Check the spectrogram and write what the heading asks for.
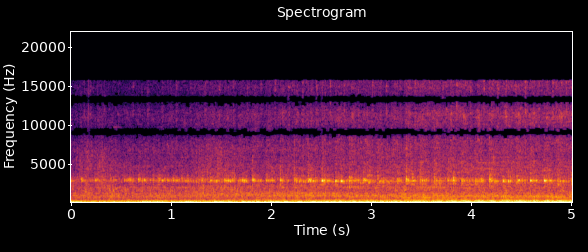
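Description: A car engine running steadily at idle with a low, even rumble, growing slightly louder over the few seconds.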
